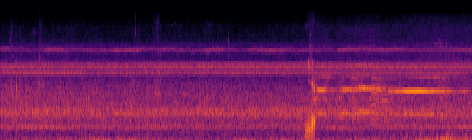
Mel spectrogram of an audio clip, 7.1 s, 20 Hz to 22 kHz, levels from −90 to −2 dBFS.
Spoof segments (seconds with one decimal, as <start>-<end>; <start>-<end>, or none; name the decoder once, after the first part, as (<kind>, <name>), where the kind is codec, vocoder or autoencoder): none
